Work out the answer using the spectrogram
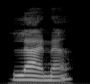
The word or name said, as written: lana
